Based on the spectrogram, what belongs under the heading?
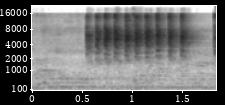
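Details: Sparrow giving a quick run of about eleven sharp, high chirps in an even pulsing series after a short quiet start, then one more chirp at the end.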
